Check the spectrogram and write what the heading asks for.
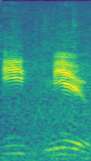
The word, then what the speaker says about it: emu: differently is imu so americans pronounce it emu australians pronounce it e mew i recently did a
